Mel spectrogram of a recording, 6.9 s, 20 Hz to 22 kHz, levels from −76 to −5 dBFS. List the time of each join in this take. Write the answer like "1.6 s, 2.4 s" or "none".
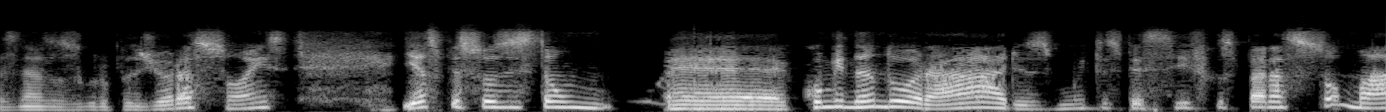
none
